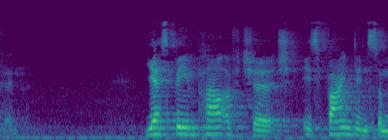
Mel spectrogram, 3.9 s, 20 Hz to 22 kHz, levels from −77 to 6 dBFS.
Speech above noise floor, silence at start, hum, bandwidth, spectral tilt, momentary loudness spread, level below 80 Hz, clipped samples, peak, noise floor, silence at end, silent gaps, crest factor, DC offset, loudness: 24 dB; 0 s; none; 11.5 kHz; -4.5 dB/octave; 16 LU; -62 dBFS; under 0.1%; -6 dBFS; -48 dBFS; 0 s; none; 20 dB; under 0.1%; -24 LUFS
